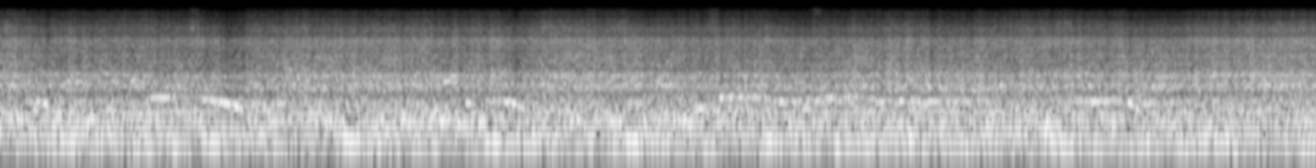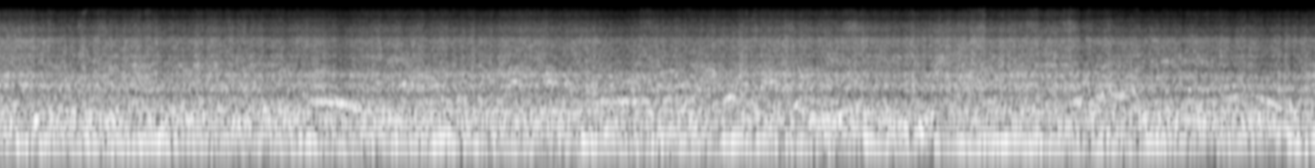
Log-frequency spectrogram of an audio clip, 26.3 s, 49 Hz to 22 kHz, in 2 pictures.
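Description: Steady in-flight noise inside the cockpit of a Canadian CT-114 Tutor jet trainer: its single turbojet engine running and air rushing over the canopy.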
